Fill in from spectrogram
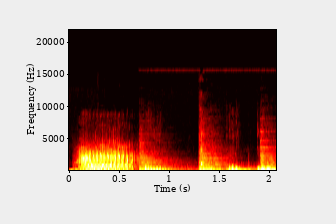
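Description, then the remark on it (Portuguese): A mare being ridden at a gallop neighs loudly, a long shrill whinny breaking into several shorter, throaty pulses over about two seconds, with no other sounds around it. “Fransquim, desça dessa égua agora!”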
